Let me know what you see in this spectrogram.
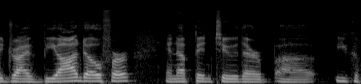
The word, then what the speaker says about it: Ophir: And that's spelled O-P-H-I-R. – O-P-H-I-R.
